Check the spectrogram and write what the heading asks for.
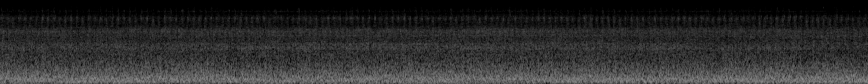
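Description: Navy H-60 Seahawk helicopter running on the ground close by: a steady, loud rush of turbine and rotor noise.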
